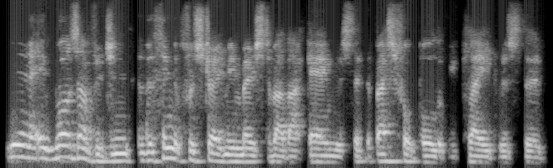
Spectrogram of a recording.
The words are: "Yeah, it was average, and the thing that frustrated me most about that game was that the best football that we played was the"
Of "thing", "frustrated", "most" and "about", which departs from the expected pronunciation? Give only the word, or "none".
none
